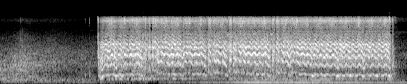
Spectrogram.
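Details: Mitsubishi Mirage that sat for years with no spark and no fuel pressure: the starter cranks the engine steadily for about six seconds but it never fires; crank no-start, cause unconfirmed.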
